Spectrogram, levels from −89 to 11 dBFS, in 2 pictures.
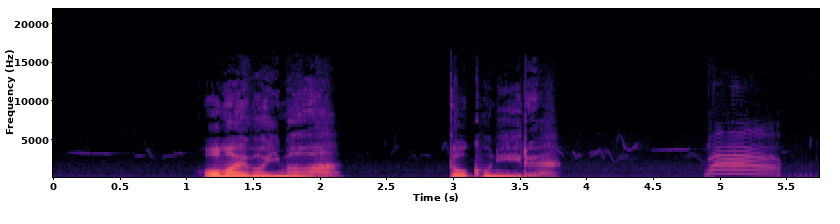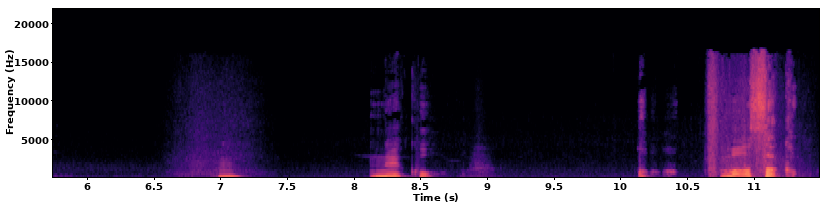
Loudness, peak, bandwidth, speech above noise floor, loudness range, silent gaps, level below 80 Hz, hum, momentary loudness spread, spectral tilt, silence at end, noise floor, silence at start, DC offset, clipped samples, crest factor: -25 LUFS; -4 dBFS; 16.5 kHz; 50 dB; 13 LU; none; -50 dBFS; none; 22 LU; -5.5 dB/octave; 0.2 s; -73 dBFS; 1.15 s; under 0.1%; under 0.1%; 26 dB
